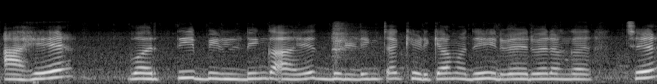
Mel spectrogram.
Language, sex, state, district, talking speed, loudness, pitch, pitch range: Marathi, female, Maharashtra, Mumbai Suburban, 100 wpm, -15 LUFS, 260 Hz, 245-280 Hz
